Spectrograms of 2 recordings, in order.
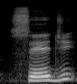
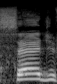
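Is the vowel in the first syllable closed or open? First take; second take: closed; open. First: The first vowel is a closed e sound. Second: The first vowel is an open e sound. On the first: It means thirst or desire. "tem um som mais fechado" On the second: It means a headquarters. "tem um som aberto, tem um timbre aberto"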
